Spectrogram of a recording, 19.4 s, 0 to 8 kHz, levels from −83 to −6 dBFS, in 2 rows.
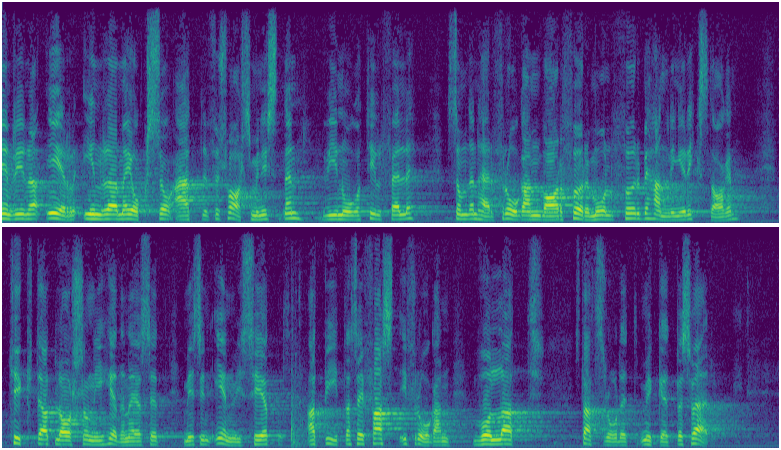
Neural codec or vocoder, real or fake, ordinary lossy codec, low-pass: none; real; none; none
